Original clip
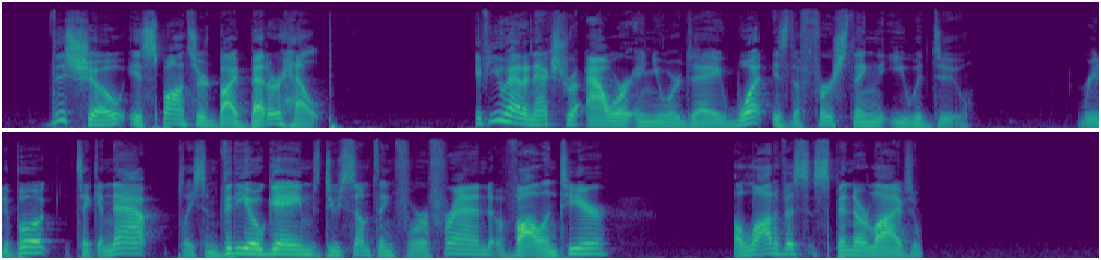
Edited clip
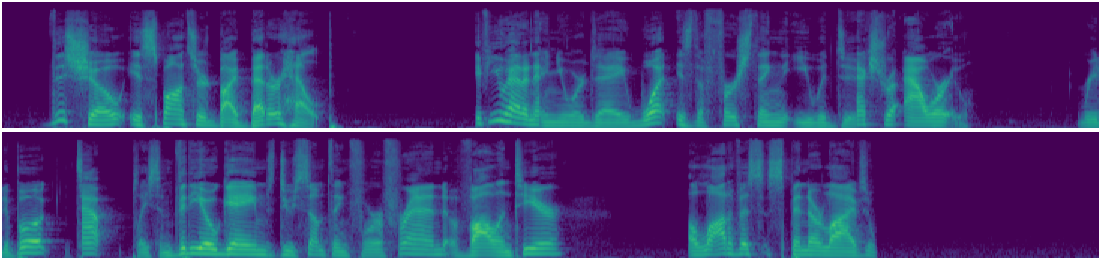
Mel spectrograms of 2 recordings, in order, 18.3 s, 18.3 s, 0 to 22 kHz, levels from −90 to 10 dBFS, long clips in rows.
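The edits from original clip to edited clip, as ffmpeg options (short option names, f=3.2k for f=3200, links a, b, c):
-filter_complex "[0:a]asplit=5[a][b][c][d][e];[a]atrim=end=4.472[f];[b]atrim=start=5.268:end=7.922[g];[c]atrim=start=4.468:end=5.272[h];[d]atrim=start=7.918:end=9.802[i];[e]atrim=start=10.178[j];[f][g]acrossfade=d=0.004:c1=hsin:c2=hsin[k];[k][h]acrossfade=d=0.004:c1=hsin:c2=hsin[l];[l][i]acrossfade=d=0.004:c1=hsin:c2=hsin[m];[m][j]acrossfade=d=0.004:c1=hsin:c2=hsin"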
